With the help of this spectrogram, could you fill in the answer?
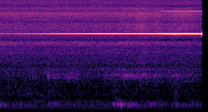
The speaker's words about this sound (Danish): Og så står vi så på hver vores scene, og så er det så lyden af vores skridt, der ligesom bliver amplificeret. Ud og så i til sidst går I feedback med hinanden. Ja. Sådan så det til sidst øh, skaber øh, en, en, en rigtig høj, diskant øh, tone.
